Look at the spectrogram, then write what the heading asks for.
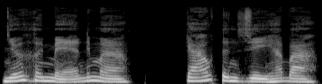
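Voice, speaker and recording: A man voicing a gentle, concerned village teacher. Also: a little high, a little slow, dry recording, clean studio sound, lightly acted. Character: kind, concerned young village schoolteacher woman.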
